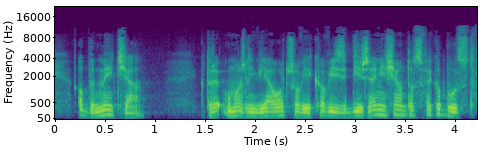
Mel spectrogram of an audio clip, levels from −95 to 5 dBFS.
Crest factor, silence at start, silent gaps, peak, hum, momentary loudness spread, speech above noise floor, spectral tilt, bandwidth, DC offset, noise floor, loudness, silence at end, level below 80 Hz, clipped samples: 14 dB; 0 s; none; -2 dBFS; none; 6 LU; 30 dB; -5 dB/octave; 11.5 kHz; under 0.1%; -45 dBFS; -15 LUFS; 0 s; -56 dBFS; under 0.1%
